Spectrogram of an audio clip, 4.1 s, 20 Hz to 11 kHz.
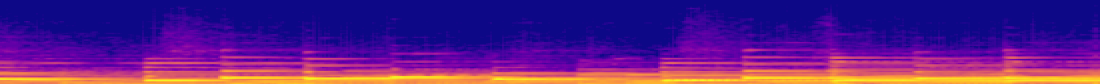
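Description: Nord Electro 3 stage keyboard playing a solo instrumental passage: a stepping melody over sustained chords, with no voice.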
